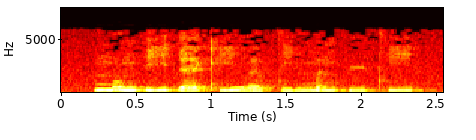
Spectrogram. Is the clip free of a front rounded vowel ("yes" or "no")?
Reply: no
